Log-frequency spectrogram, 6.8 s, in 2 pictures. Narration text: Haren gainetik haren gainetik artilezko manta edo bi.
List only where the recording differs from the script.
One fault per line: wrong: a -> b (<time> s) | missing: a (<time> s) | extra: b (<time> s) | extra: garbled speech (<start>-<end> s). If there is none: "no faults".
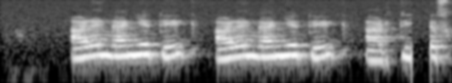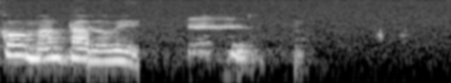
no faults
